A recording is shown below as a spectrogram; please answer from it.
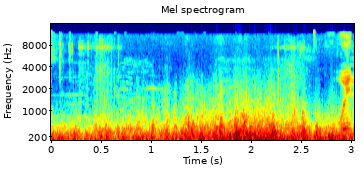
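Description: Wind gusts steadily across an outdoor night lacrosse field during a girls' varsity game, a constant broadband rush buffeting the microphone for several seconds with no talk over it.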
